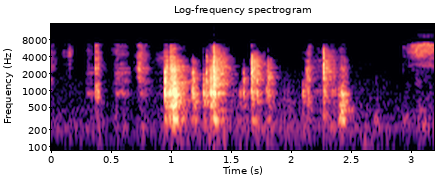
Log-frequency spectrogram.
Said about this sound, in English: I am shuffling the Modern Witches Tarot based off of faith.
